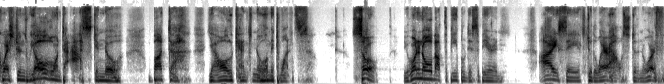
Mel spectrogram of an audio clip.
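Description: Using a put-on character voice, a man speaks in a raspy, gruff tone at a medium pitch, going at a fairly slow pace with long, frequent pauses. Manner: boisterous, gruff.

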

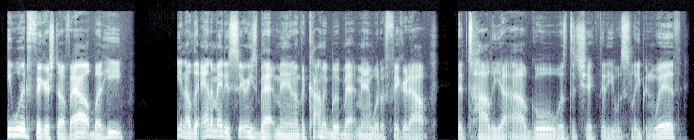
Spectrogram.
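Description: A man with an unremarkable speaking voice and ordinary pitch variation talks at a moderate pace. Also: fairly low pitch for a man. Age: 20s. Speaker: podcast host. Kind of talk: casual monologue.

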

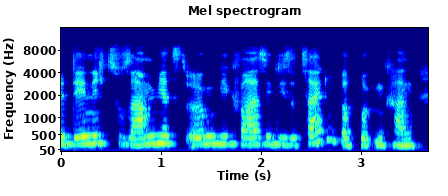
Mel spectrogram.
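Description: At a moderate pace, a woman with a fairly high pitch speaks in a plain, everyday voice with fairly even intonation. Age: 40s. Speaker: social worker. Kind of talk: casual chat.

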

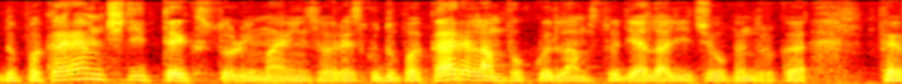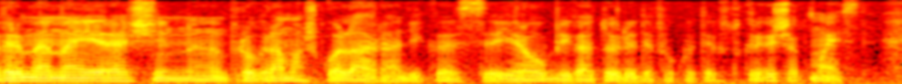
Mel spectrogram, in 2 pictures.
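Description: A man with a fairly low pitch rattles along at a very fast pace with ordinary pitch variation. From southern Romania, Craiova. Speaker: actor. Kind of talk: casual chat.

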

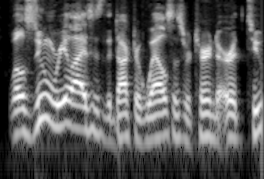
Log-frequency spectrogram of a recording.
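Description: A man with an American accent talks at a very fast pace and a fairly high pitch, his intonation lively. The sound is dry and close with no echo, in a very clean recording with a silent background. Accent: light Southern US, suppressed. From US South. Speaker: podcast co-host. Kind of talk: casual chat. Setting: studio.

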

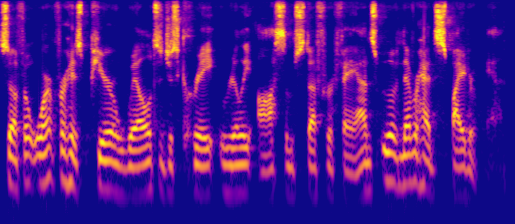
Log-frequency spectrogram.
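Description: This man's voice sits at a medium pitch with ordinary variation and a fairly quick pace. The sound is dry and close, with no echo. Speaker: podcast host. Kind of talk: casual chat. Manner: animated.

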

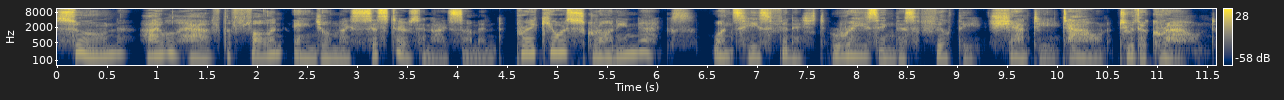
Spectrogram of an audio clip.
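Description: Putting on a character voice, a man speaks slowly with a husky, rough edge, a fairly low pitch, big pitch swings and few pauses.

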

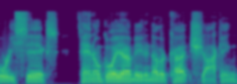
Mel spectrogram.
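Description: With an American accent and a plain, everyday voice, a man speaks at a moderate pace and medium pitch in a dry, close sound with no echo over a quiet background. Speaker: golf betting podcast host. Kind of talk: casual chat.

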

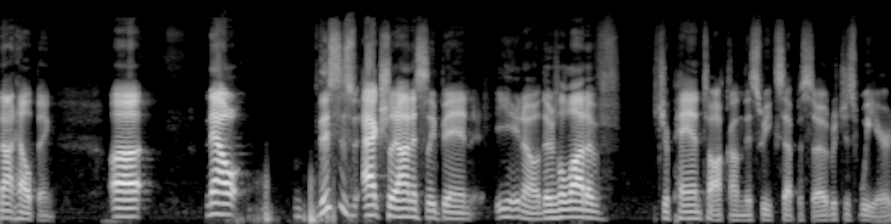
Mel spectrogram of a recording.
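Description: Speaking at a medium pitch and a moderate pace, a man uses a bright, sharp tone with vocal fry, very wide pitch swings and big swings in loudness. He leaves long, frequent pauses, and the sound is dry and close with no echo on a very clean recording with a silent background. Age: 40s. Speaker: sports podcast co-host. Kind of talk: casual chat. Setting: studio.

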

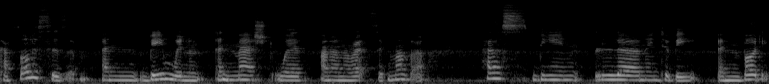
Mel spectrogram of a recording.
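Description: A woman's medium-pitched voice, somewhat breathy and dark and mellow in tone, at a fairly slow pace with ordinary pitch variation. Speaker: podcast host. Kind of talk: solo podcast monologue.

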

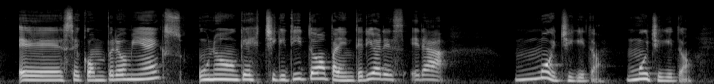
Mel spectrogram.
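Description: This is a woman with a normal speaking voice at a medium pitch. She talks at a fairly slow pace with ordinary pitch variation. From Argentina, Buenos Aires. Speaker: sound recordist. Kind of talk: casual interview. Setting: remote recording at home mic.

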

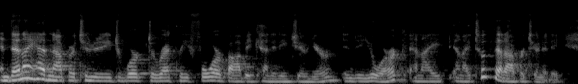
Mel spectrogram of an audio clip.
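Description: With an American accent and hardly any pauses, a woman speaks very fast in a very deep, low pitch. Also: ordinary pitch variation, big swings in loudness. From US Midwest, Michigan. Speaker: rancher and author. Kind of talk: interview. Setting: radio show.

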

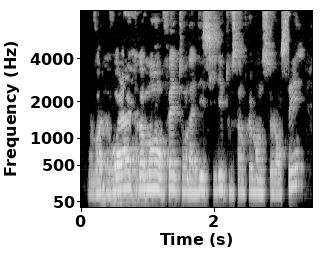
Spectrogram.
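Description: A man's high-pitched, dark, mellow voice with ordinary pitch variation. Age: 30s. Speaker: CBD producer and entrepreneur. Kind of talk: interview.

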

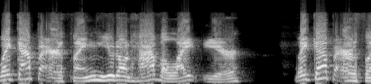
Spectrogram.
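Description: A man puts on a character voice, speaking at a high pitch and a fairly slow pace. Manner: annoying, shouting, commanding.

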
